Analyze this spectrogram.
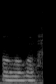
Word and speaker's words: Ogho: Ogogo. It's spelled Ogho.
